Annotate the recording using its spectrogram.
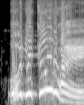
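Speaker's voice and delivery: mock thick slurred words, very high, very loud. Retelling what an uncle used to ask: imitating slurred speech. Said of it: "he had a slurred speech".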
